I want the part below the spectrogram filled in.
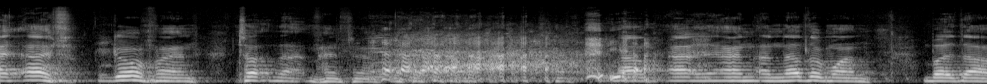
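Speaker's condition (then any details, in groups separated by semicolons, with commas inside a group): ALS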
